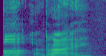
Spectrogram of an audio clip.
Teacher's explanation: Arai is one word. First half of the word is low tone. Second half of the word is a flat tone.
